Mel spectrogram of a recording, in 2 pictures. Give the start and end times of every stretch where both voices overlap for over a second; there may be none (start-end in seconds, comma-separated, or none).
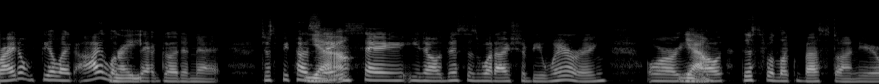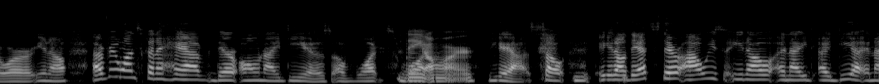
none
